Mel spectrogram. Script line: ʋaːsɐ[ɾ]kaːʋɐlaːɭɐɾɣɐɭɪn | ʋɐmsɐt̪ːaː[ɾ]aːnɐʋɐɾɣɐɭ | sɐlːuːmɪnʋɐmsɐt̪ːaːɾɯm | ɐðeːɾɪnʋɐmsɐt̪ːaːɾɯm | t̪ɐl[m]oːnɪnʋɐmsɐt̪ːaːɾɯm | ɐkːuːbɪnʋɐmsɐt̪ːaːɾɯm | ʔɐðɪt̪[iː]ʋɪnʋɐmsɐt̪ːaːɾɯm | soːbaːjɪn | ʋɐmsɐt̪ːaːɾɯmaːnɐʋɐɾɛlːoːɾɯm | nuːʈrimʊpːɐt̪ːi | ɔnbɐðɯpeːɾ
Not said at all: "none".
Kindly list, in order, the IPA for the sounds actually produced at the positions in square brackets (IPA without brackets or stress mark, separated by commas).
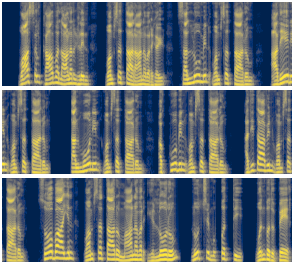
l, ɾ, m, aː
